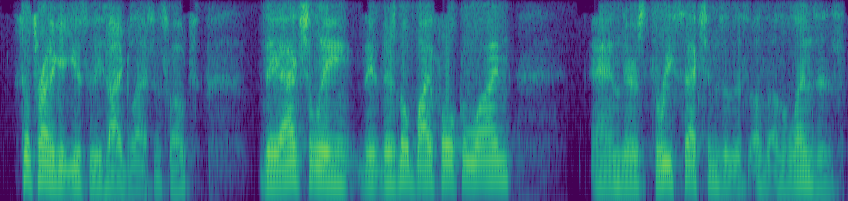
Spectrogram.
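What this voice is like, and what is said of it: Tired, strained, failing voice. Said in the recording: “I'm very tired, too, so I think that's another reason why my voice is starting to give away on me here.”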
